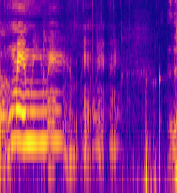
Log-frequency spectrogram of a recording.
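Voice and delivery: high, soft mocking meh; mocking blah blah. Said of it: "they just stand there and they go".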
